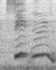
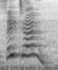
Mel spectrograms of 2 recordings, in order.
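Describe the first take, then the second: First: The name sounds like the word Seaton. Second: The name sounds like the word Satan. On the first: "I'll call him Seaton" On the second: "it's not Satan as in like Satan"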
